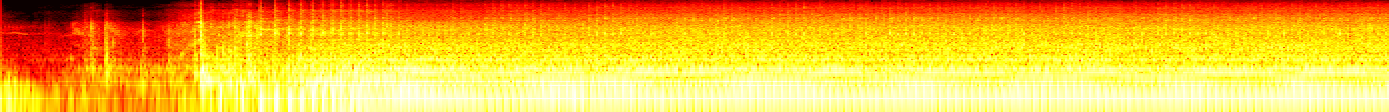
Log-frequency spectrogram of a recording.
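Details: Mower after a compressed air filter that was restricting intake air was replaced with a new one: it catches after a couple of pulls and settles into a smooth, even drone with no hunting or surging. Runs healthy.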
